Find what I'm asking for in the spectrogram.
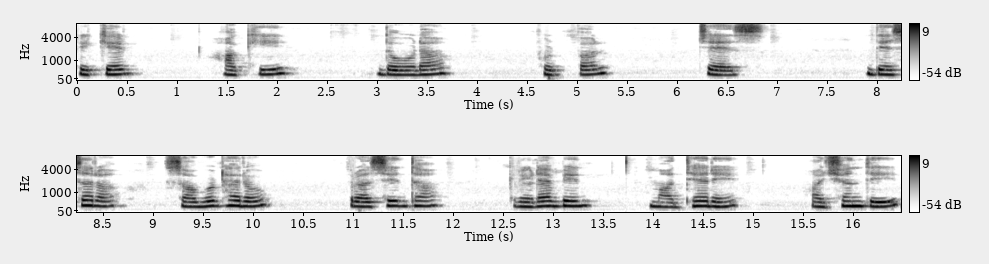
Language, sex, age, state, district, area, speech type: Odia, female, 18-30, Odisha, Kandhamal, rural, spontaneous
